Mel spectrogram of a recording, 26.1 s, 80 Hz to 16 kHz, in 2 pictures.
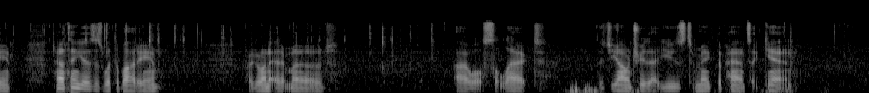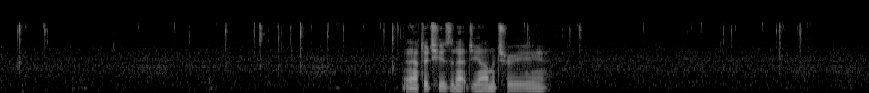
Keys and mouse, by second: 0.9 Tab, 1.4 z, 2.3 ctrl+z, 3.5 a, 4.7 z, 6.2 a, 14.7 c, 18.2 middle click, 19.1 z, 22.4-26.0 middle drag.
